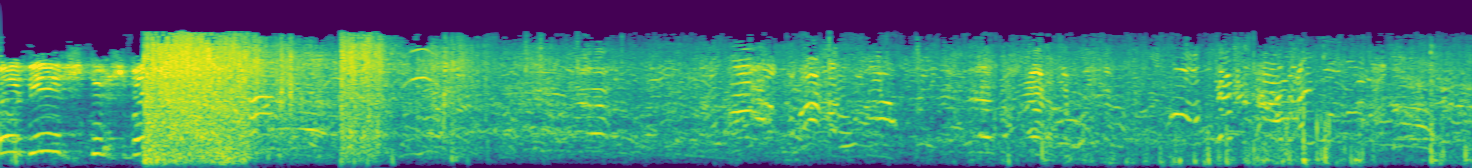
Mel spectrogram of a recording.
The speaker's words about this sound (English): Sounds from yesterday's bombing at a stadium in Chechnya. In addition to the president, five others were killed in the explosion.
